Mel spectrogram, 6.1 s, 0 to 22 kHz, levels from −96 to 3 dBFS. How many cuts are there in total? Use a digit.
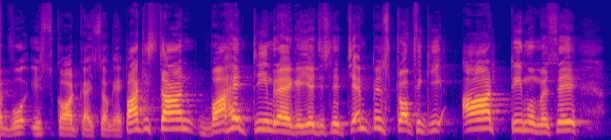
1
